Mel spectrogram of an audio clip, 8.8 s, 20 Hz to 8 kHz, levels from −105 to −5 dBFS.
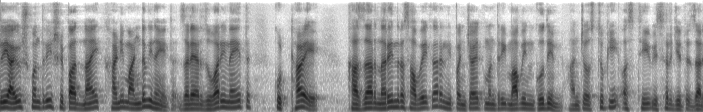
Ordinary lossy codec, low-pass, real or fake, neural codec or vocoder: none; 7.2 kHz; fake; autoencoder, 48 kHz, 32 numbers a frame, DAC-VAE, trained on Japanese speech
